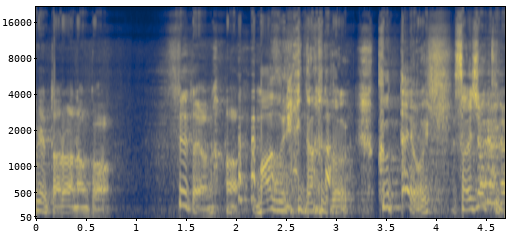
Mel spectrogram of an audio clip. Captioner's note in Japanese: 笑い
